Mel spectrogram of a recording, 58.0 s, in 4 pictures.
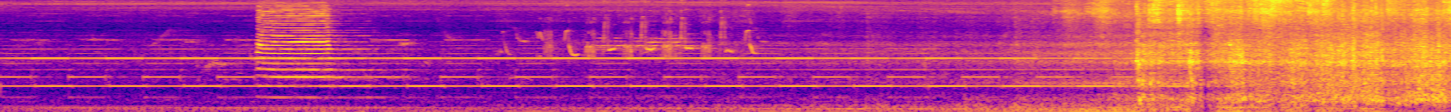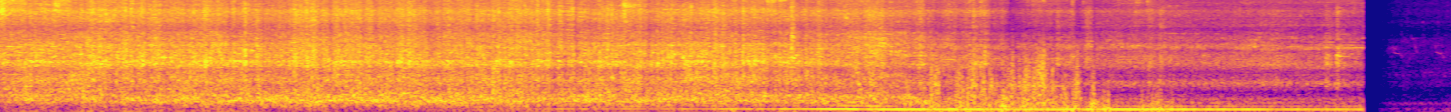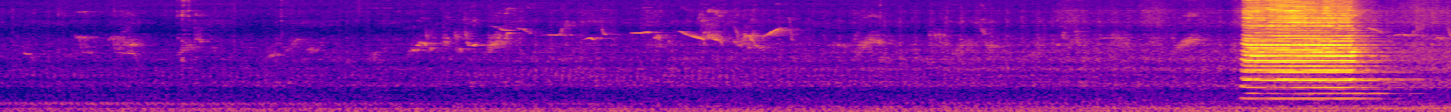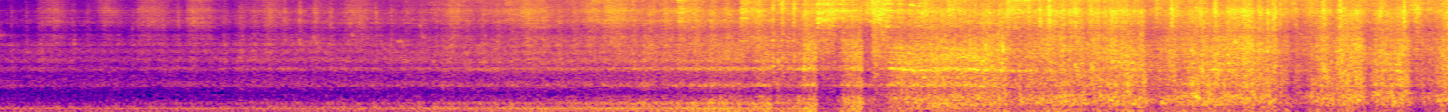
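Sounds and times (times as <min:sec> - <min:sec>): train horn: 0:00.0 - 0:11.4, 0:41.4 - 0:43.4, 0:52.0 - 0:54.2
train rushing over rails: 0:05.3 - 0:28.2, 0:29.0 - 0:58.0.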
